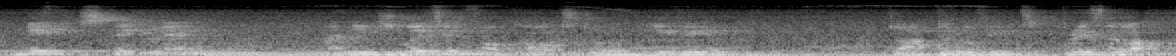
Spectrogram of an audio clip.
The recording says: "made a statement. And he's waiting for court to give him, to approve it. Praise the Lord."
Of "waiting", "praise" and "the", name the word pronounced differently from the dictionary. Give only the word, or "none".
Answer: none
